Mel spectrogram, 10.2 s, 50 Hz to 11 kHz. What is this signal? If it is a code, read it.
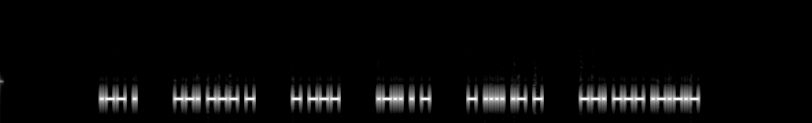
Morse code, heard as a keyed tone, about 34 wpm, 700 Hz. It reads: WE GOT TO LET THAT GO.
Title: 2x Word-Spacing - Sentences from Top 300 Words - 35wpm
